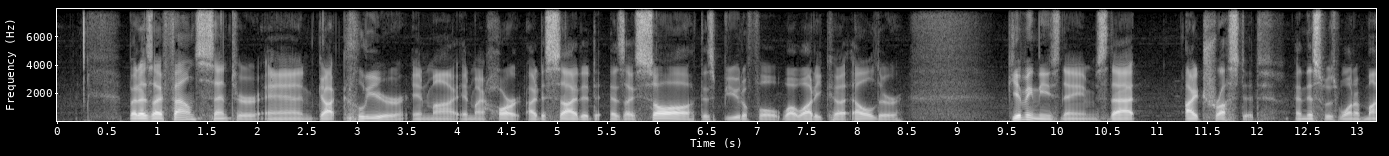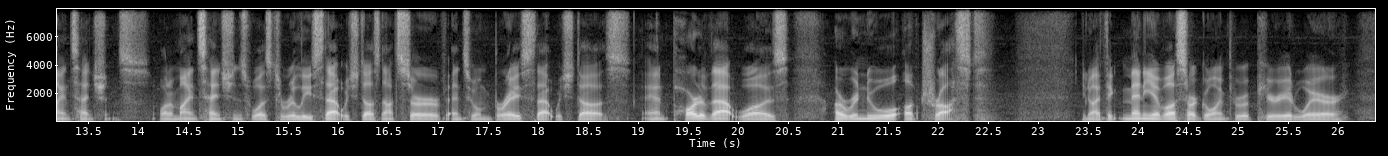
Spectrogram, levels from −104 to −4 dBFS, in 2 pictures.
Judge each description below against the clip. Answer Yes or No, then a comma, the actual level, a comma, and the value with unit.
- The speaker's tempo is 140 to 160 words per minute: No, average, 170 wpm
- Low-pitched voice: Yes, very low, 85 Hz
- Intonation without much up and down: No, average, 3.0 semitones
